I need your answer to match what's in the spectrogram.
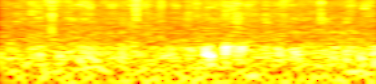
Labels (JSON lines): {"label": "ambient", "recorder": "HydroMoth"}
